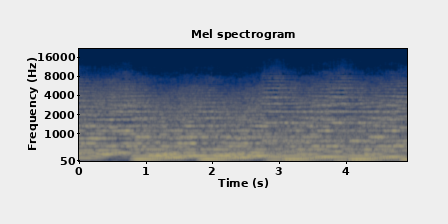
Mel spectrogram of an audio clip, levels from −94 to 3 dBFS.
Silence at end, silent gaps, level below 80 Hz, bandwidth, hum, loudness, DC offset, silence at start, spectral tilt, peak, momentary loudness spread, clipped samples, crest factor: 0 s; none; -64 dBFS; 10 kHz; none; -30 LUFS; under 0.1%; 0 s; -6.5 dB/octave; -18 dBFS; 2 LU; under 0.1%; 12 dB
